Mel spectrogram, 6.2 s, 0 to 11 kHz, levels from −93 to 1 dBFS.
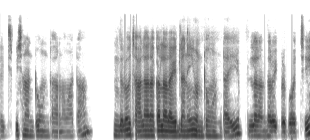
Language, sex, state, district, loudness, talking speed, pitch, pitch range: Telugu, female, Telangana, Nalgonda, -24 LUFS, 155 wpm, 115 Hz, 110-120 Hz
